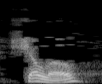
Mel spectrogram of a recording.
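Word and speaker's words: Show Low: Make checks or money orders out to Annie, A-N-N-I-E, and send them to the Intelligence Service, Post Office Box 1420, Sholo, that's spelled S-H-O-W-L-O-W, Arizona, 85901.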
